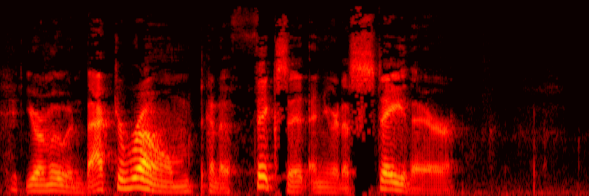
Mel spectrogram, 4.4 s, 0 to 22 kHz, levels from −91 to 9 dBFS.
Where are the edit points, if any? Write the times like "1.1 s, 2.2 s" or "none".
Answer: 1.5 s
